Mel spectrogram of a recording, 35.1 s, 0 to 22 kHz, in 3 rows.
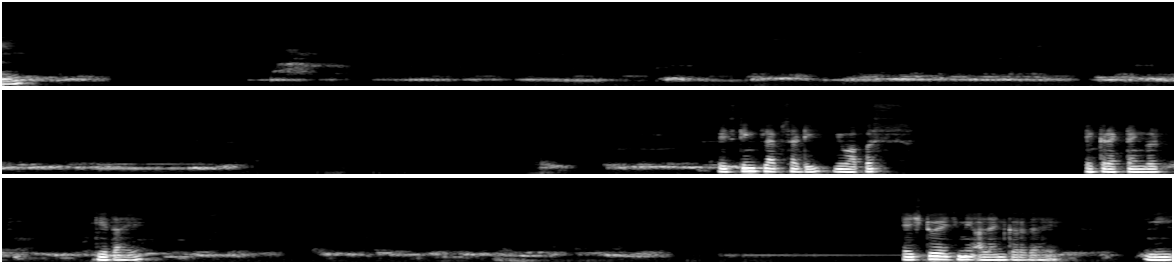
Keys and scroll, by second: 6.1 F12, 14.0 F3, 16.2 typing, 18.1 F3, 20.2 F4, 21.0 F2, 22.5 typing.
